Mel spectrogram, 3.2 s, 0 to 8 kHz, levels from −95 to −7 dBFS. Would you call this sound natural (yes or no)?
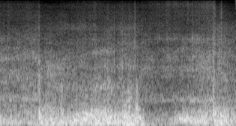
no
